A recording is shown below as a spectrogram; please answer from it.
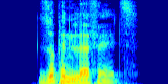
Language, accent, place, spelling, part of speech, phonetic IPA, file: German, Germany, Berlin, Suppenlöffels, noun, [ˈzʊpn̩ˌlœfl̩s], De-Suppenlöffels.ogg
- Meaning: genitive singular of Suppenlöffel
